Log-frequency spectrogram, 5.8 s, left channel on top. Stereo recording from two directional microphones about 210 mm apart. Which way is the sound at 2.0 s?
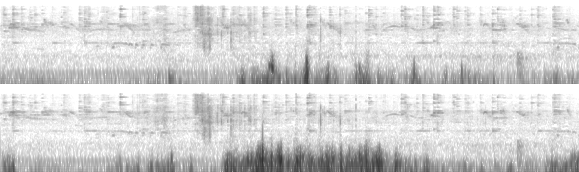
15° right (ahead or behind).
